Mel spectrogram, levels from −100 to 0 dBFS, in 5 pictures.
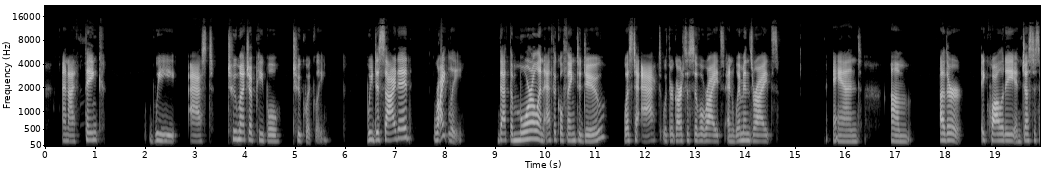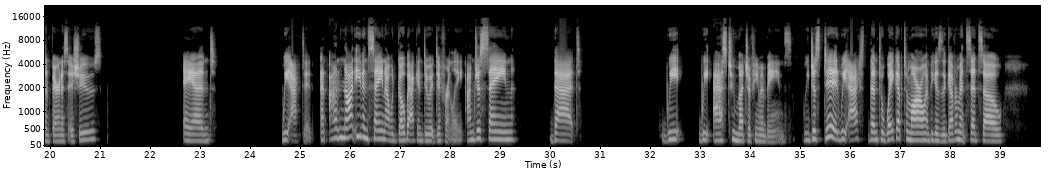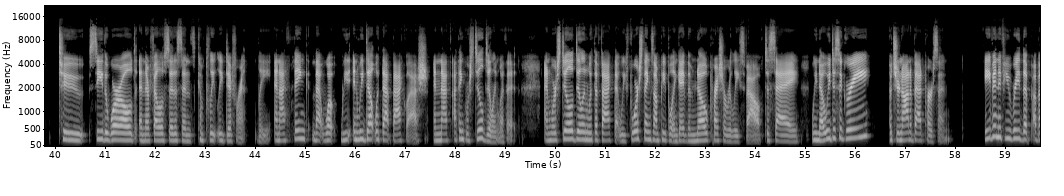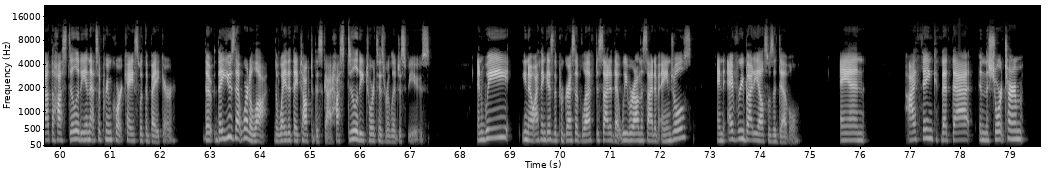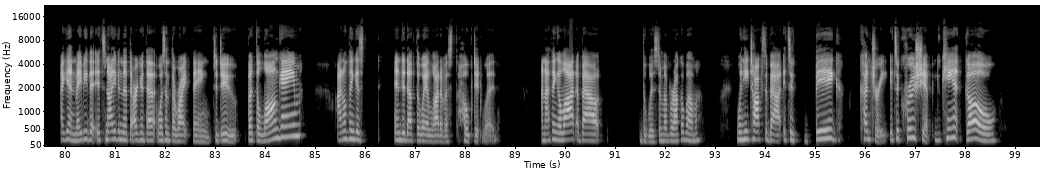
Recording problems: thin; very; fading below 550 Hz

